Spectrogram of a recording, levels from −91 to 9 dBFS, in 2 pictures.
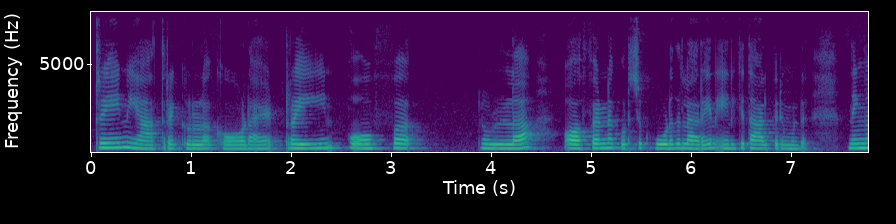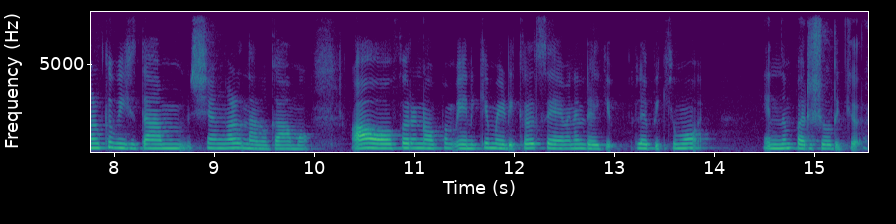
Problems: none marked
